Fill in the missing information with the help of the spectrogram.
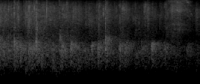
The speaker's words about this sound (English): Can we give him another round of applause?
